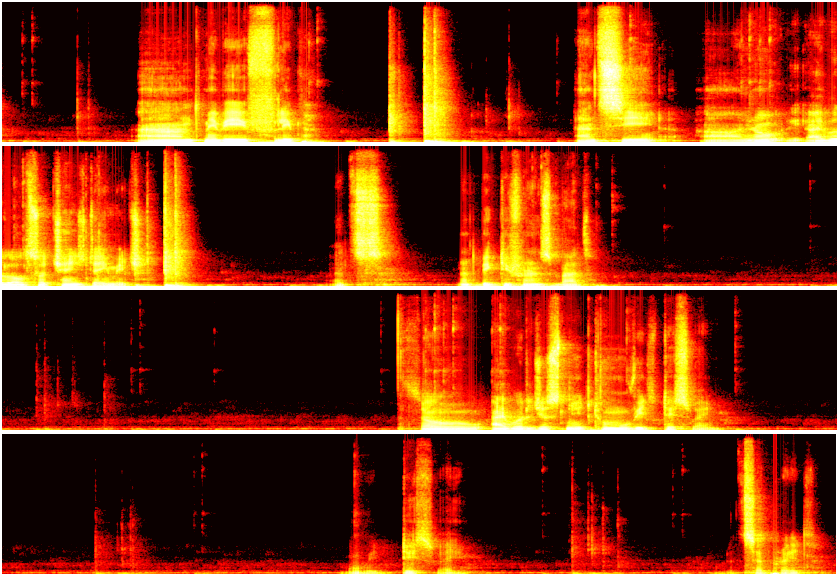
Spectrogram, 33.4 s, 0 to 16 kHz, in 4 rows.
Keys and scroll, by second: 0.6 v, 4.9 v, 17.1 ctrl+b, 22.4 v, 26.1 ctrl+z, 30.8 ctrl+z.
